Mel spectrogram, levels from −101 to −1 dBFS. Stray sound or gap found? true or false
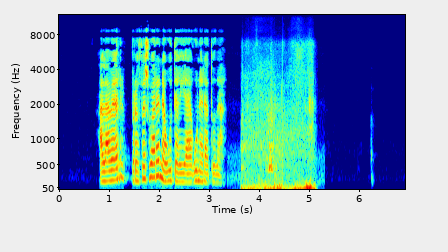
true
